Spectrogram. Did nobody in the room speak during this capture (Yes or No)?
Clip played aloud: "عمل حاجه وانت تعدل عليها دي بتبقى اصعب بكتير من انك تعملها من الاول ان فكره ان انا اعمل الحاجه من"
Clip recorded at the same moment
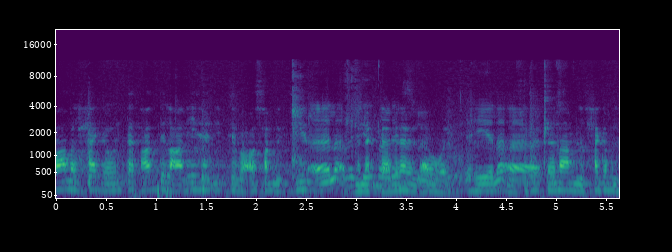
No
